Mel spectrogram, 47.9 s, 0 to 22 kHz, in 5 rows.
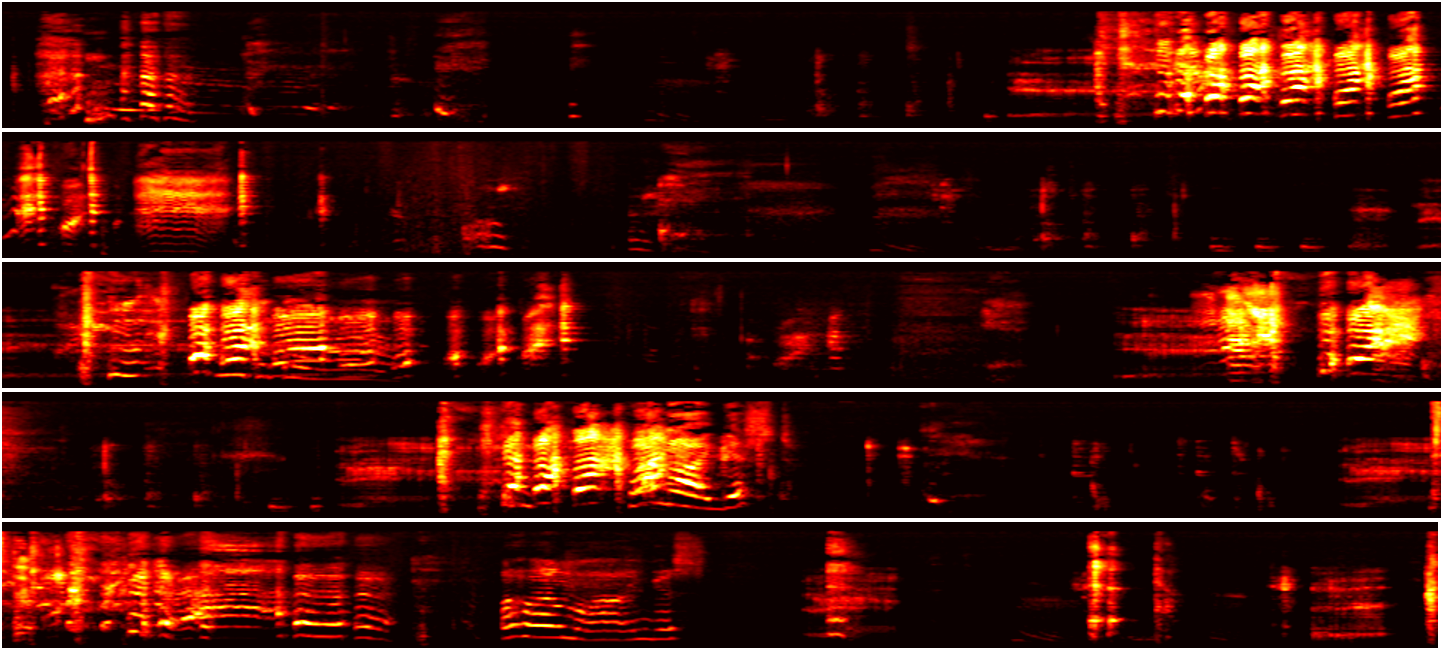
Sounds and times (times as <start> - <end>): Child speech, kid speaking: 32.9 - 34.1, 41.7 - 43.1.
